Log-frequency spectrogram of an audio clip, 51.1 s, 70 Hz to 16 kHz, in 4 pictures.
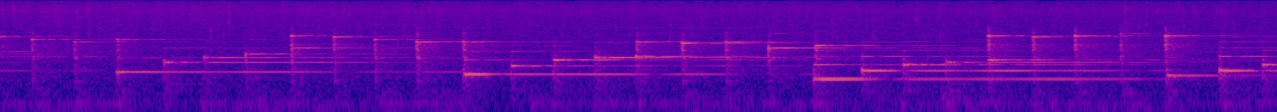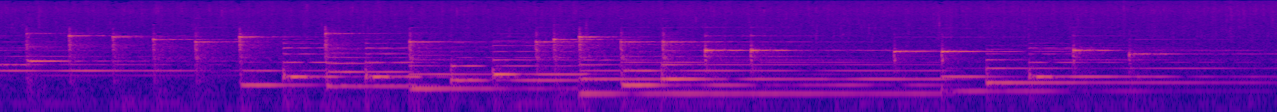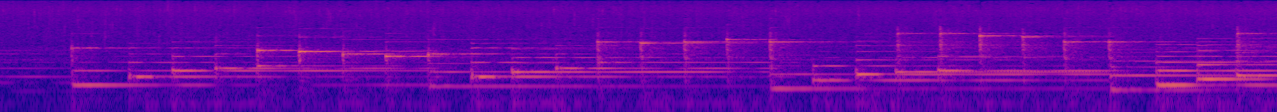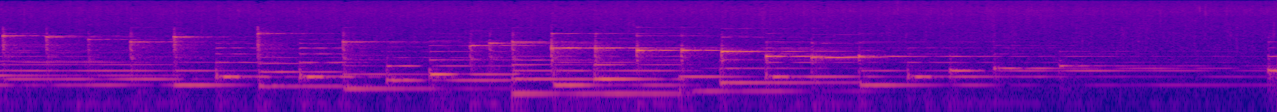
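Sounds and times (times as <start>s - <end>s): calm solo piano: 0.0s - 51.0s
faint steady hiss: 0.0s - 51.0s.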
